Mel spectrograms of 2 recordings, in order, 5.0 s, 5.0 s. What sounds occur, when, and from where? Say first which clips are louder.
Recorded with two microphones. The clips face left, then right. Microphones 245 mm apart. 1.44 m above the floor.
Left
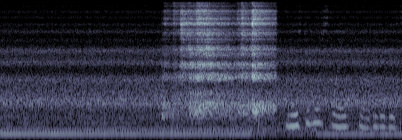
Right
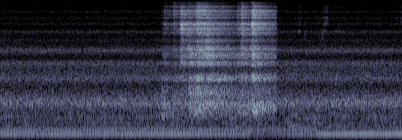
2.0 s crushing: left 2 dB; 15° left (ahead or behind)
3.6 s a woman speaking: left 7 dB; 55° left (ahead or behind)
